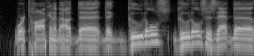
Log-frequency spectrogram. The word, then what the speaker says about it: Goodles: The the goodles is that the like the trendy one right now. Goodles. Goodles. It's just goodles. Yeah. But I like goodles. It sounds like noodles then.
